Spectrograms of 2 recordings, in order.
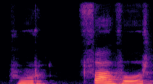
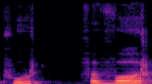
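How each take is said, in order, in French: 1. L'accent tombe sur la première syllabe de favor. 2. L'accent tombe sur la dernière syllabe de favor. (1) "c'est pas"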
